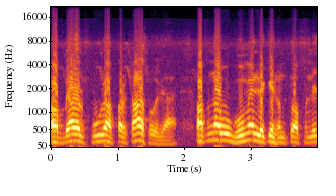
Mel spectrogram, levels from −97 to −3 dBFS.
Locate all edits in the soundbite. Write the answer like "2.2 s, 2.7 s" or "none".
none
